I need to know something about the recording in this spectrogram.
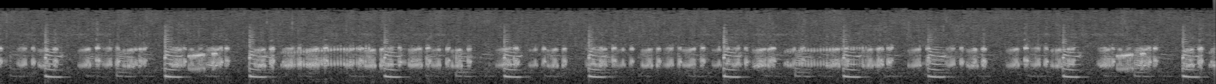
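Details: A chorus of frogs, said to have become rare, croaking in quick buzzy pulses that overlap continuously, punctuated by a steady low clipped note repeating about twice per second with short gaps.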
